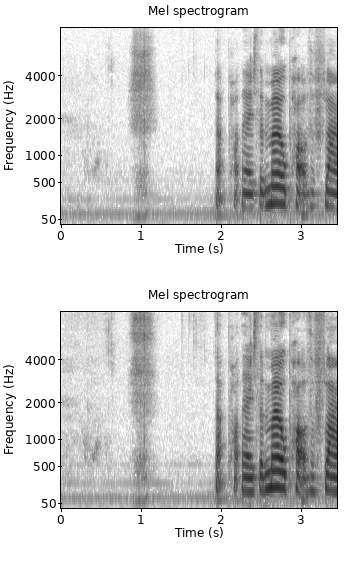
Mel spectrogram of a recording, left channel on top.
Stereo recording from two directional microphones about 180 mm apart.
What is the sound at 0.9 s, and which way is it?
Sneeze, 15° right (ahead or behind).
